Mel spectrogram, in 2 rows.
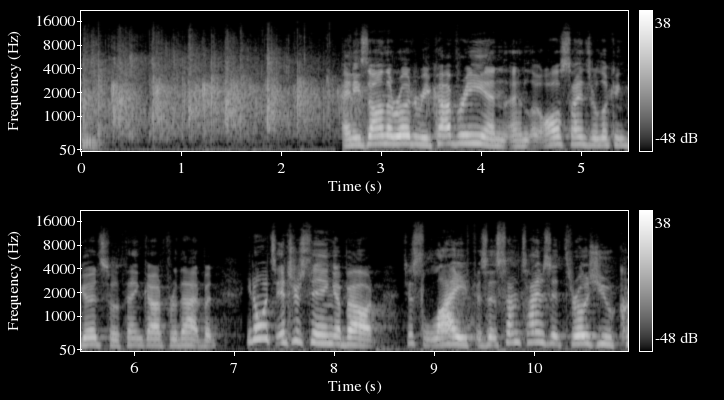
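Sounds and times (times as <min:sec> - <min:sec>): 
audience applause: 0:00.0 - 0:02.8
speech: 0:02.6 - 0:10.9.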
